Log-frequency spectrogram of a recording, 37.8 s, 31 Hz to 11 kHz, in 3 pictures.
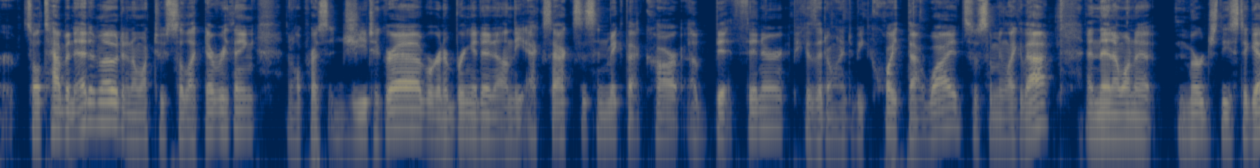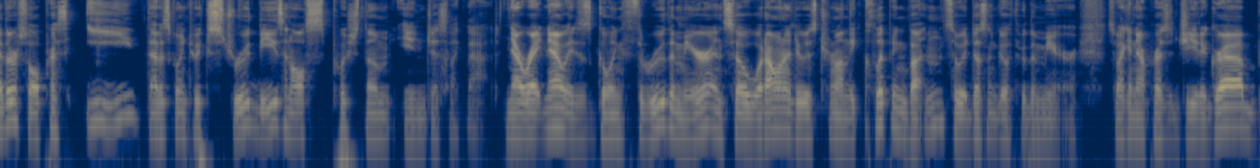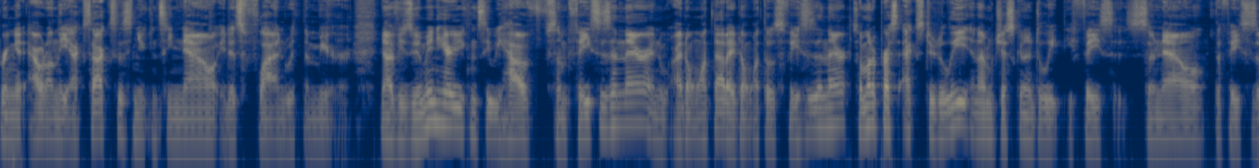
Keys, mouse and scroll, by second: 0.1 Tab, 0.2 Tab, 0.7 scroll down 2, 1.5 a, 7.9 shift+middle click, 7.9 scroll up 1, 8.1 middle click, 8.5 scroll down 1, 8.7-10.1 middle drag, 10.1-10.7 scroll up 2, 10.7-12.2 middle drag, 12.2-12.8 scroll down 2, 12.8-13.4 scroll down 1, 13.4 e, 17.2 scroll up 1, 17.2 middle click, 17.6 g, 21.2 click, 22.9 click, 23.2-24.3 middle drag, 24.3 g, 27.8 scroll up 1, 27.9 shift+middle click, 28.4-29.0 scroll up 8, 28.6 middle click, 29.1 middle click, 30.0 scroll down 1, 30.2 shift+middle click, 30.7-31.0 scroll down 6, 31.0 scroll up 1, 31.1 middle click, 31.4 z, 31.6-32.2 scroll down 5, 32.2 middle click, 33.0 z, 33.2 middle click, 33.4 scroll up 1, 33.7 z, 35.9 middle click, 36.1-36.8 scroll up 7, 36.2 shift+middle click, 36.9 middle click, 37.4 scroll down 4, 37.6 middle click.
